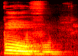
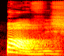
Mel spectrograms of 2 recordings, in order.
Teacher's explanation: quando você fala pô você fala contigo né fechado povo e quando você volta no plural Você fala o que povos com timbre aberto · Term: plural metafônico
